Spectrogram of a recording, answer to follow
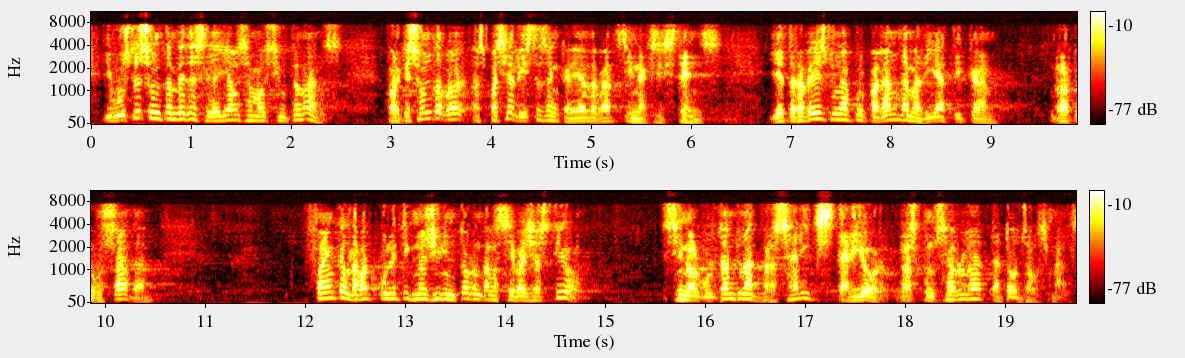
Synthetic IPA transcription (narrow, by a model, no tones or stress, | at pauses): iβust̪ɛsːont̪əmbeðəzʎəjalˠzəmbəlˠsiwt̪əðans | pəɾkɛsond̪əβaəspəsiəlist̪əzəŋkɾeaðəβazinəɡzist̪ens | iət̪ɾəβezd̪unəpɾupəɣ̞and̪əməðiat̪ikə | rət̪uɾsaðə | faŋkəlˠd̪əβ̞at̪̚pulit̪iknoʒiɾiənt̪oɾnd̪ələseβ̞əʒəst̪io | sinoəlˠβulˠt̪and̪unəd̪̚βə̰ɾsaɾiəkst̪əɾiorrəspunsaβləðət̪od͡zəlˠzma̰lˠs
